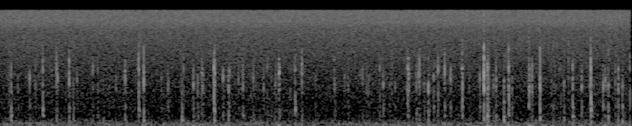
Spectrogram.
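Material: Silicone.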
